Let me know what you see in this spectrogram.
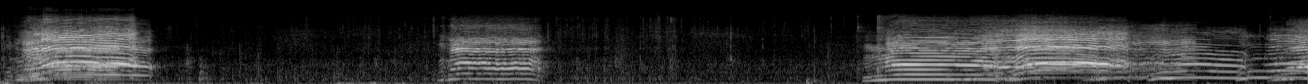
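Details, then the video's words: Lambs and sheep giving loud, rich, quavering bleats: a long call at the start, another around four seconds, then overlapping bleats from more than one animal running through the last four seconds. "sounds of sheep , Sheep Sound , lamb noises"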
